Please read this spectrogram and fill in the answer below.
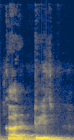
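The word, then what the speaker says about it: cartridge: आई डी जी का काटिज काटिज माने कारतूस सी ए आर टी आर आई डी जी ई कार्ज काटिज माने कार्तूस इसमें बच्चों डी साइलेंट है कैलरी कैलरी माने घुर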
